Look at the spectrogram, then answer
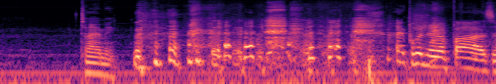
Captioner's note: laughs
